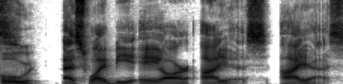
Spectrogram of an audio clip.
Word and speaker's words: Sybaris: Oh, Sybaris. It's almost like a Polaris. It's almost a mix between syphilis and Polaris.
